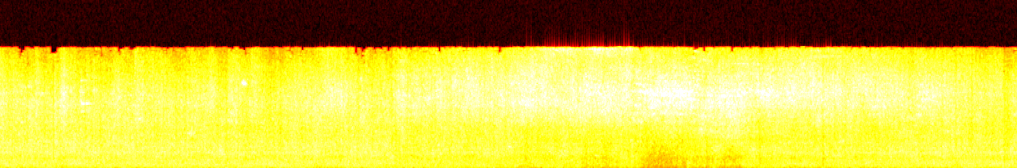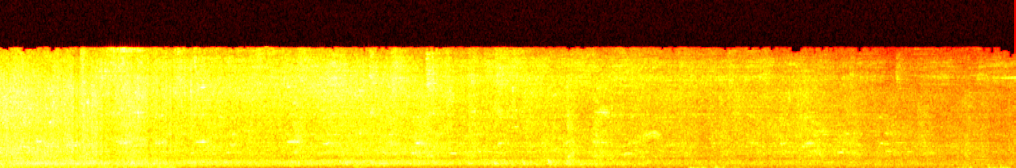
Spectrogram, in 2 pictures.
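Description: Express train passing at speed: a loud, steady rush of wheels on the rails that drops off about twelve seconds in and fades as the train moves away.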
